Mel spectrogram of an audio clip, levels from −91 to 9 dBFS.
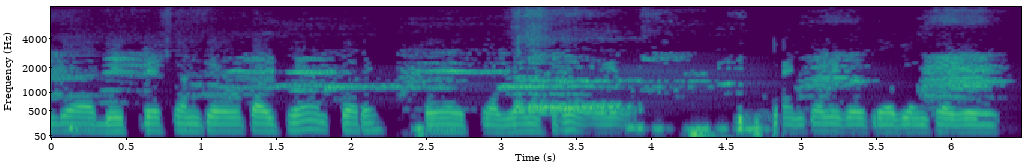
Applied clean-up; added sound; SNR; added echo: classical method spectral subtraction.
